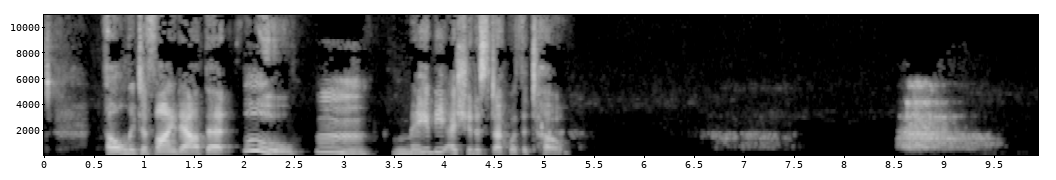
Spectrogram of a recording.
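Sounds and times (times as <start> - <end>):
speech: 0.6 - 5.4
deep breath: 6.6 - 7.6, 8.5 - 9.7.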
